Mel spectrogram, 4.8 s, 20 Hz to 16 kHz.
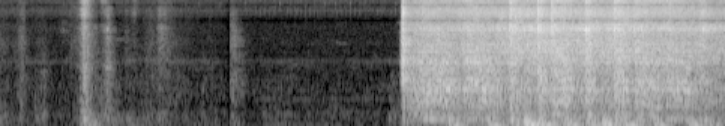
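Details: Mini with C20XE engine, first start after new fuel lines and water system. Cranking bursts, a pause, then a loud, lumpy idle near four beats a second. Owner suspects it was firing on the exhaust stroke (order 1-3-4-2, leads moved). Needs tuning.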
